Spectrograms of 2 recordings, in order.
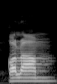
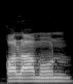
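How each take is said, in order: First: The word ends on a bare final consonant. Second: The word ends with an added '-un' syllable. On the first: The speaker calls it right. "সাকিন দিয়ে দিয়ে পড়বে" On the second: The speaker calls it wrong. "কলামুন পেজ দিয়ে দিয়ে পড়ি"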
